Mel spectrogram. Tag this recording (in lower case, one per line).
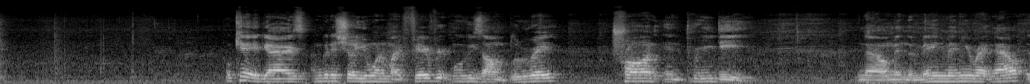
music
television
speech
